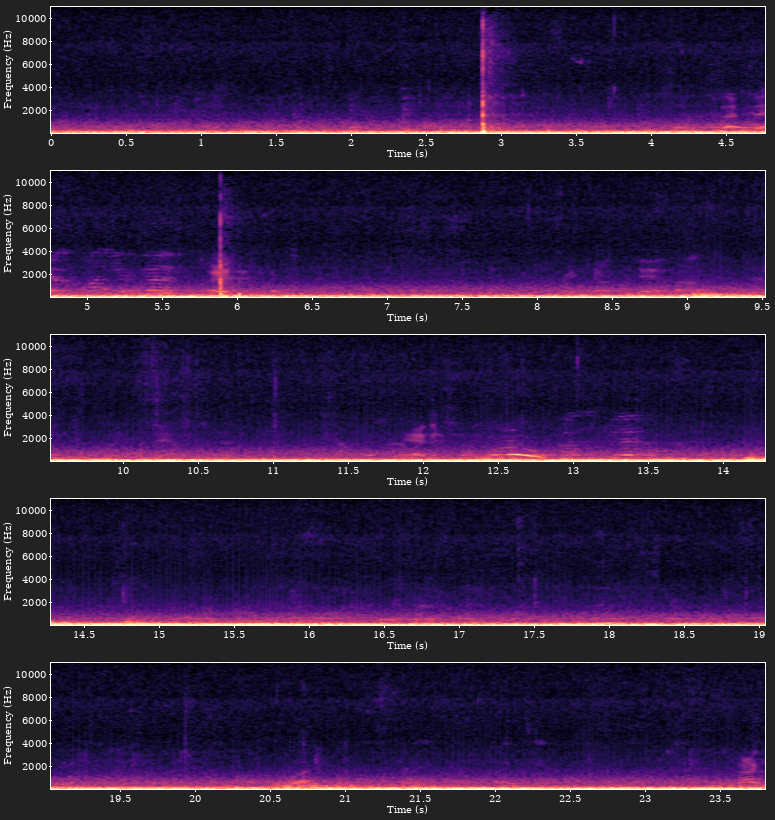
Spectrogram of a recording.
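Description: Wind rumbles steadily across an open field.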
